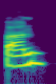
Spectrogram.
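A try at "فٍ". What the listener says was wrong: No, no, not fun. Fa with double kasra. Fin. So the double kasra is in, and the sound of double dhamma is un.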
